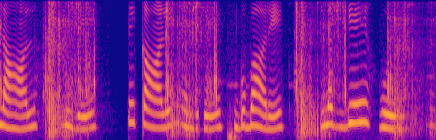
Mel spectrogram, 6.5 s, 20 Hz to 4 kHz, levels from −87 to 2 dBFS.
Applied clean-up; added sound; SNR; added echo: neural mask model RNNoise.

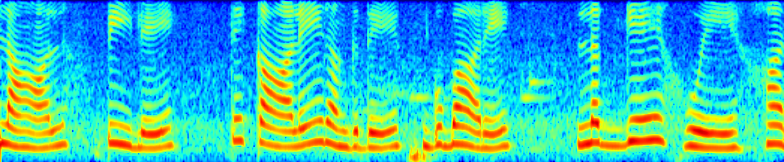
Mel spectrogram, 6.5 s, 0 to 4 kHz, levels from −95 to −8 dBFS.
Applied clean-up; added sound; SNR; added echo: none; none; none; none.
